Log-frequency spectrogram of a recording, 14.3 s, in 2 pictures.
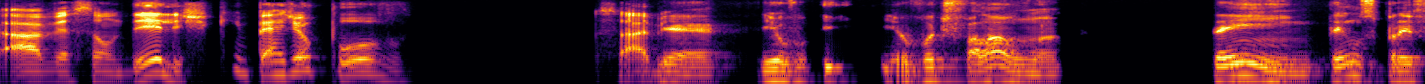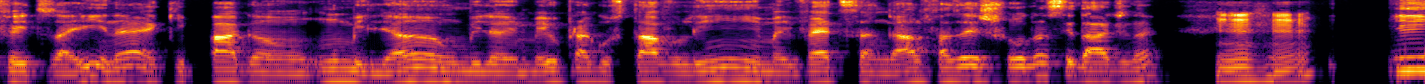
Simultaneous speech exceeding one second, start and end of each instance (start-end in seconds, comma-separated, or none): none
